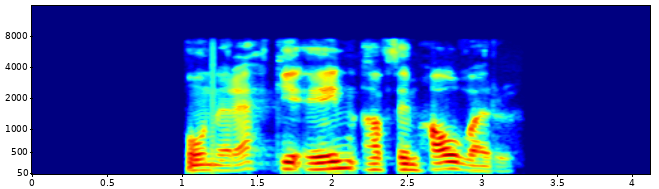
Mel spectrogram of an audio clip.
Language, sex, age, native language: Icelandic, male, 30-39, Icelandic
